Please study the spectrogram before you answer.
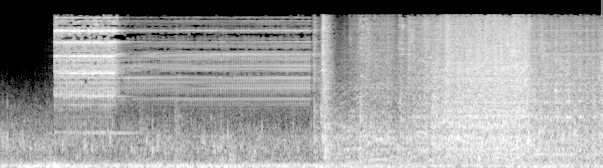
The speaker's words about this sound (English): It was the noise of the Gardner engine on the Australis.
